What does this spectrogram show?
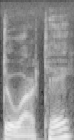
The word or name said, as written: Duarte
